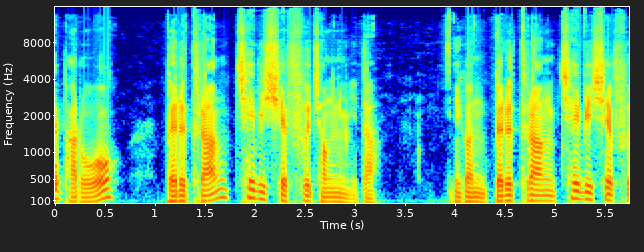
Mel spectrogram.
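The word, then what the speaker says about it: Bertrand: 정밀하게 얘기하는 게 바로 베르트랑 체비셰프 정리입니다. 이건 베르트랑 체비셰프 시어렘, 베르트랑 체비셰프 포스툴레이트라고 부르는 책도 있습니다. 포스툴레이트. 이거는 이 사람은 프랑스 수학자여서 베르트랑이라고 읽고요.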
